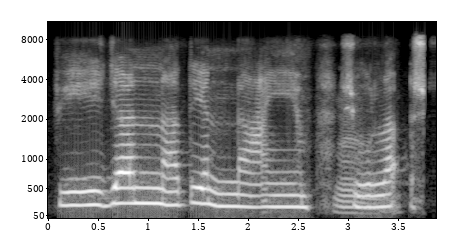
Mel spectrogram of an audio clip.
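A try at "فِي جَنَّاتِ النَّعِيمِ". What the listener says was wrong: Nah, yang pertama panjang fi jannatin.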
